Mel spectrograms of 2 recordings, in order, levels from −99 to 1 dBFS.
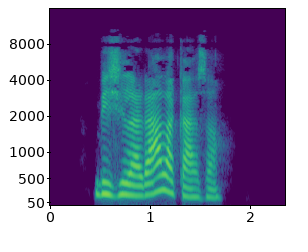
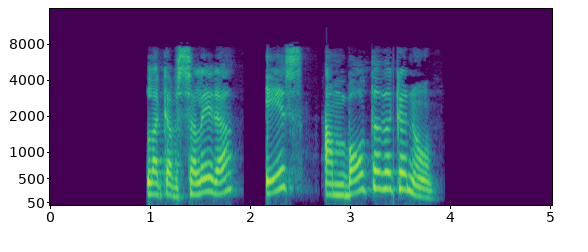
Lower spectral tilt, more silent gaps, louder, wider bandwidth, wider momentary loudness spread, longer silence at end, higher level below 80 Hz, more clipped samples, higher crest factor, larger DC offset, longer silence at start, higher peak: about the same, -4.5 dB/octave vs -4 dB/octave; second, none vs 1.95-2.16 s; second, -23 LUFS vs -18 LUFS; first, 9.8 kHz vs 8.2 kHz; first, 17 LU vs 7 LU; second, 0.65 s vs 1.2 s; second, -76 dBFS vs -64 dBFS; neither; about the same, 18 dB vs 20 dB; neither; second, 0.45 s vs 1 s; second, -8 dBFS vs 0 dBFS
